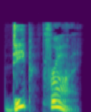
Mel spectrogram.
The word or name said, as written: deep-fry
